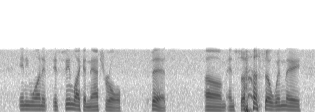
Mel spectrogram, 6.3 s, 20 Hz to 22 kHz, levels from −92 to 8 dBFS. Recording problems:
high frequencies cut off; severe; nothing above 3.5 kHz
hiss; faint; throughout; 25 dB below the speech

